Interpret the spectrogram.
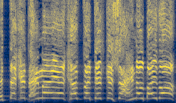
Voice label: order cover van white, battle chatter, english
